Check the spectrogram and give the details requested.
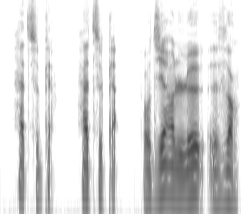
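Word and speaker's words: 二十日: japonaise et exception également pour le 20 on va dire hatsuka on va pas dire ni jichi même si on vous comprendra si jamais vous dites niichi mais le mot adapté c'est hatsuka hatsuka pour dire le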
